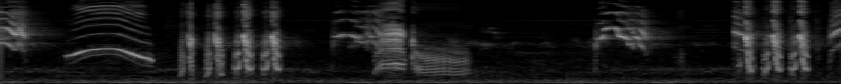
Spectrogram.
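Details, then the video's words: Parrot calling out "Mithu": bursts of harsh squawks and quick chattering syllables mixed with a clear arched whistle, separated by short pauses. "Parrot Calling Mithu Mithu"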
